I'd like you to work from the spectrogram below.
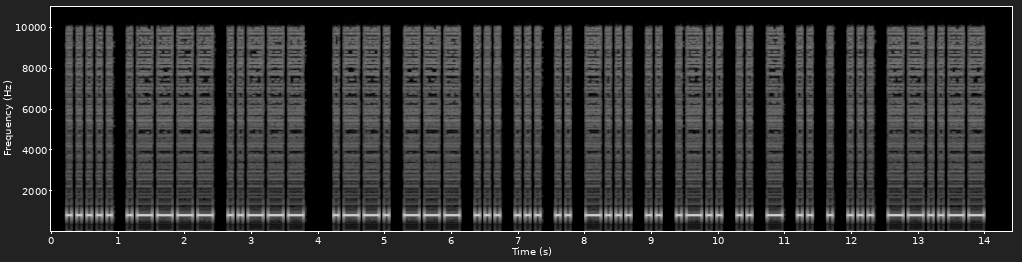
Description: Morse code, heard as a keyed tone, about 16 wpm, 800 Hz. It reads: 512 POSSIBILITIES,
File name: Technical Subjects / Technical Subjects-mp3s / AND Gate @15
